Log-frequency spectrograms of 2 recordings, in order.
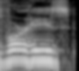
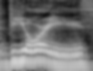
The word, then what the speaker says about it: Voorhees: like how Dan says Voorhees. Oh, wow. No, he said Wow, that's ironic. He said it correctly. Voorhees. He usually says Vories or Viorhees or some junk.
